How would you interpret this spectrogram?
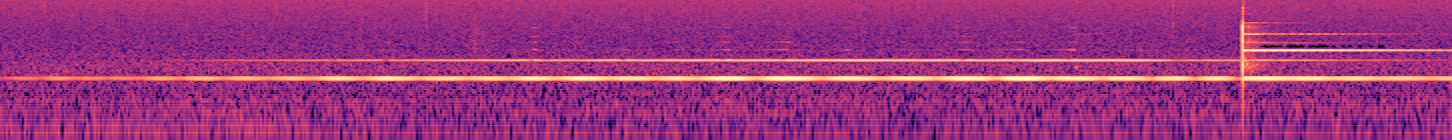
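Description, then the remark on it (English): A bell sounded to close a meditation rings with a steady, sustained mid-pitched hum for about twelve seconds, then a sharp strike near the end adds brighter overtones that shimmer on. No one speaks. “And I'll start to sound the bell.”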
